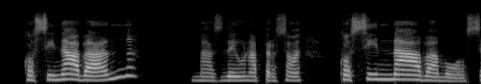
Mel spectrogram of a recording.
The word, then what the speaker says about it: cocinábamos: de una persona, cocinábamos, and the ábamos gets an accent mark because we are stressing a syllable that is a kind of a rule breaker syllable. We're not doing the second to last. We're punching the third to the last syllable. So, ábamos.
